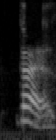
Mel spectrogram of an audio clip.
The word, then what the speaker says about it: Gael: w ogóle jak się wymawia to imię? To jest Gael, tak? tak Gael, tak. Mhm.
